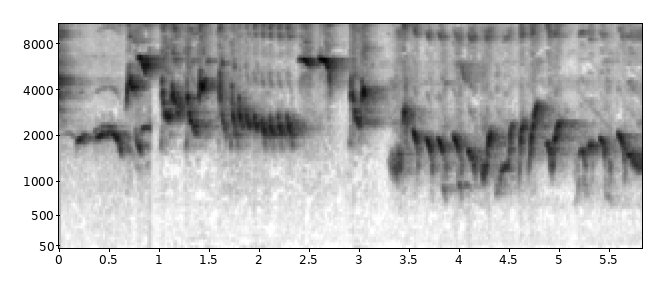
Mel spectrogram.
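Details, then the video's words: Shama lure song to excite other white-rumped shamas into full song; loud continuous cascade of whistled and trilled phrases, rising and falling quickly. "SUARA BURUNG MURAI BATU, PANCINGAN MURAI BATU BANGKITKAN EMOSI, AGAR BONGKAR MATERI"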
